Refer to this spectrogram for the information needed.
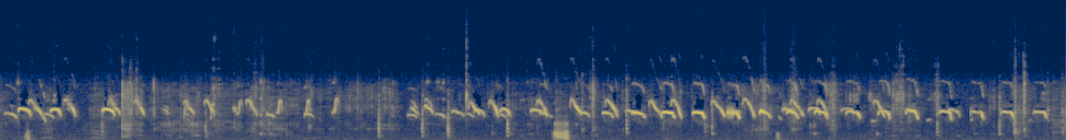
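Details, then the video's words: Newly hatched chicks with their broody hen give a dense, continuous stream of high, bent peeps, several birds overlapping, with an occasional deeper cluck from the hen and light tapping. "Pollitos recién nacidos con su gallina"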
